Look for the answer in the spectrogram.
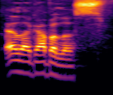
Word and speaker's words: Elagabalus: Mr. Elagabalus.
